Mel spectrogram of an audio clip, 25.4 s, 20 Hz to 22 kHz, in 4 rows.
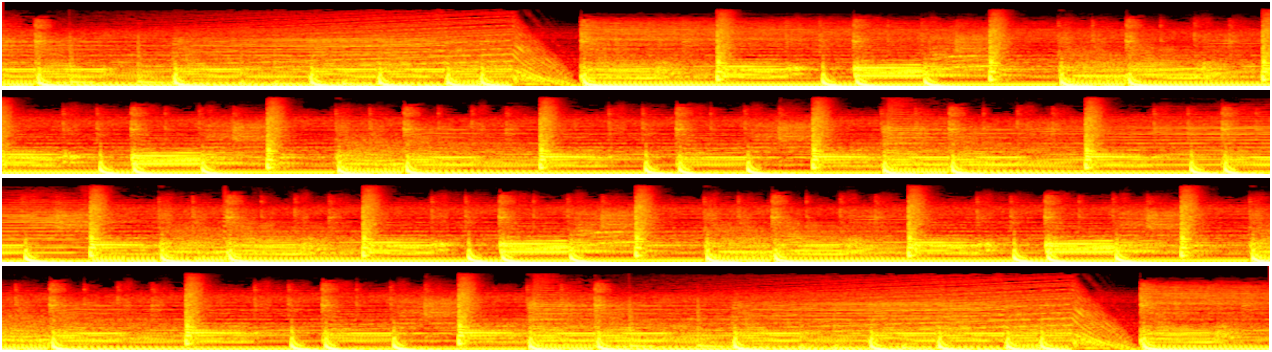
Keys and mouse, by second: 0.7 click, 3.7 click, 7.2 click, 8.8 click, 10.0 click, 11.9 click, 12.6 click, 13.9 right click, 14.2 click, 14.6 right click, 14.9-17.2 drag, 18.8 click, 19.0 shift+click, 22.8 click.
